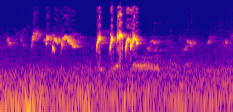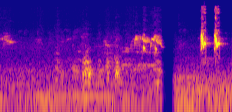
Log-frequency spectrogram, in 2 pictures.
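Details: Red-whiskered bulbul showing its song style: a quick cluster of loud, liquid whistled notes, a quiet stretch with soft low chatter, then short chirps and two sharp closing notes.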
